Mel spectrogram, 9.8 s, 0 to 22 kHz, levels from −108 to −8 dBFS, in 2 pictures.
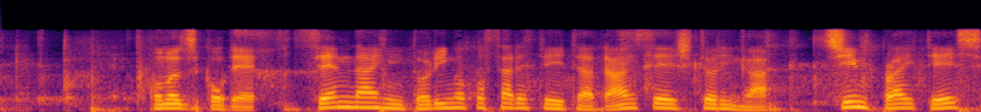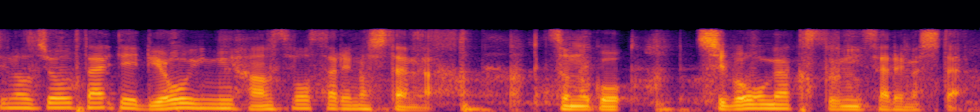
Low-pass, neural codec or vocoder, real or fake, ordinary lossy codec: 7.2 kHz; codec, 16 kHz, 0.8 kbps, ZipCodec; fake; none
